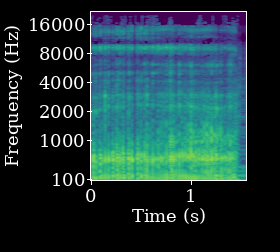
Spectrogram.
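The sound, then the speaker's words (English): A person growls in imitation, voicing the character Figgy growling at a line of dolls, a low, rough rumbling held for about a second and a half, fairly loud, with no other talking underneath. “Figgy just growls at the line of dolls over here.”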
